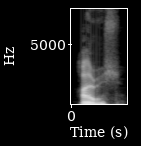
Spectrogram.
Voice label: "irish", en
